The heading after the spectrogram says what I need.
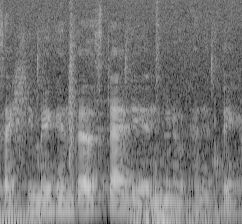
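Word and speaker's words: Megan Thee Stallion: stallion's name because the the t-h-e-e is actually pronounced t-h-e and everyone's been like i've been saying in megan b stallion but it's actually meghan the stallion you know kind of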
